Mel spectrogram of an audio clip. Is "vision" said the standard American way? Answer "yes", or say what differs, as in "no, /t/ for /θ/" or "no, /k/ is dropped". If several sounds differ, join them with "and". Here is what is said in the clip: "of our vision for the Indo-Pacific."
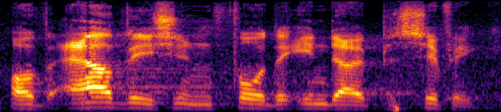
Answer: yes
